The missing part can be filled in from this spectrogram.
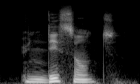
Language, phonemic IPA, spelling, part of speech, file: French, /de.sɑ̃t/, descente, noun, Fr-descente.ogg
- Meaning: 1. descent (act of going down) 2. descent (downward slope) 3. way down 4. descending 5. raid (e.g. police raid) 6. downhill (an event in skiing or canoeing) 7. comedown (from a drug), crash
